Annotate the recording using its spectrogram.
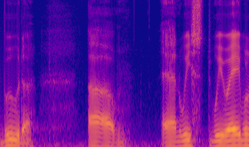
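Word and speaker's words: Bodø: experience it was a place called Buddha Norway b-o-d-o but they pronounce it Buddha um and we were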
